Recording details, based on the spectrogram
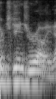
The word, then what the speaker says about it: Gingerelli: Angelo Gingerelli, that'll work.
